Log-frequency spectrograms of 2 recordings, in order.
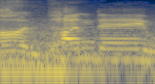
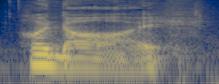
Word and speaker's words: Hyundai: Just make it like two syllables like Hyundai. Australians three syllables hyundai.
